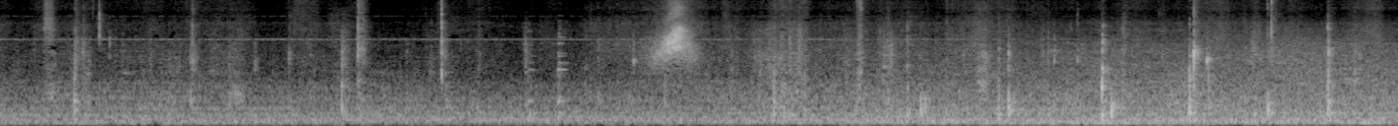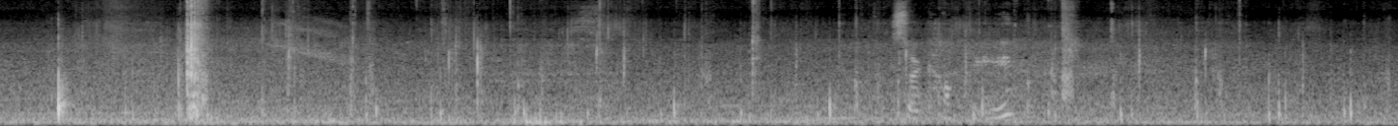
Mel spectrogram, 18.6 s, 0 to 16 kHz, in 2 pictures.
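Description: Footsteps in 7-inch platform mule high heels: soft and muffled on carpet at first, then sharp heel clicks on concrete from about five seconds in. A brief rising squeak sounds about four seconds in.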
